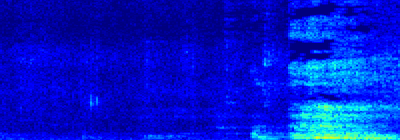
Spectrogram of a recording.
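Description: Quiet room for about a second, then a man's short, loud cough together with a couple of spoken words near the end.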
